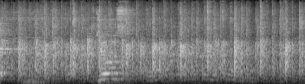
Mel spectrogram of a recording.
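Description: Loud applause from an audience at a Republic Day celebration valedictory session honoring a young entrepreneur, dense clapping sustained throughout with a voice speaking over it.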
